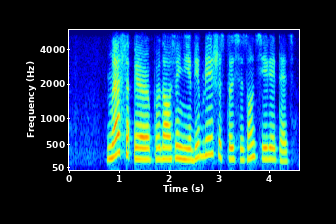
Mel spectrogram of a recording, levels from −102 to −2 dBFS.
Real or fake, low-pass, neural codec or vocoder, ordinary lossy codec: fake; 5.4 kHz; codec, 16 kHz, 0.5 kbps, FunCodec, trained on Chinese and English, 25 frames a second; Opus, 16 kbps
